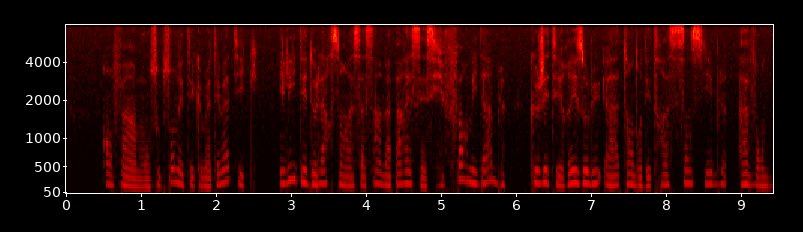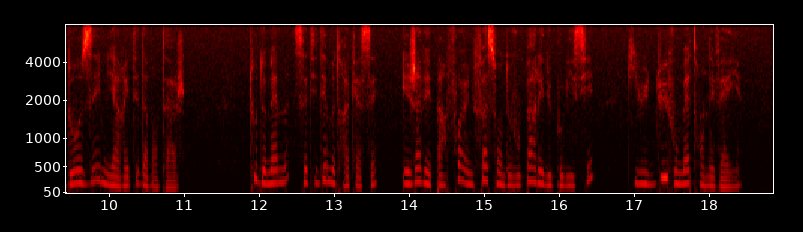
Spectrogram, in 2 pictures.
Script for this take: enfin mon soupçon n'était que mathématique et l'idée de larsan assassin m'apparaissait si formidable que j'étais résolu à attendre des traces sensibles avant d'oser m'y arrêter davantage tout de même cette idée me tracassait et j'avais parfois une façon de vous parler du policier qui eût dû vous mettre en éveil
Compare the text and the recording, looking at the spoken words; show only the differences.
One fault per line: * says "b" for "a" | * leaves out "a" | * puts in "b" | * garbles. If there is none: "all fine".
all fine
